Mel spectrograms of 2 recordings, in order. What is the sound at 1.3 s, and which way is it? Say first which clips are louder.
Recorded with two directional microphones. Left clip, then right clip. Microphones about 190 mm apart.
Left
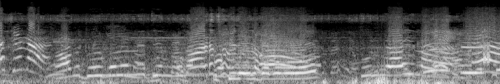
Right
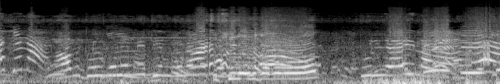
Speech: even; 35° left (ahead or behind).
